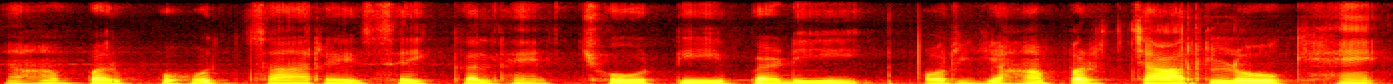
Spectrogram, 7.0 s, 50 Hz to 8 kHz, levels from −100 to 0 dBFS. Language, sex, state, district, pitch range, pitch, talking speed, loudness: Hindi, male, Bihar, Patna, 115-130 Hz, 120 Hz, 120 wpm, -22 LUFS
